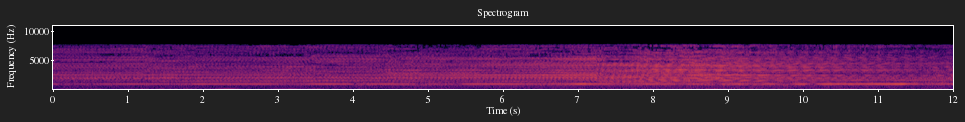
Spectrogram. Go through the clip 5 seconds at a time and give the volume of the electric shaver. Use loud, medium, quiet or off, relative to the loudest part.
medium, loud, medium.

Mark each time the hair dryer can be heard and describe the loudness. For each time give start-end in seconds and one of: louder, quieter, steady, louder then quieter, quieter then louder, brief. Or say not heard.
0.0-11.9 louder.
